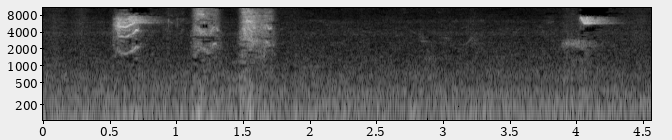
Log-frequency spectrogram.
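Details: Double-collared seedeater female calling, used to stimulate males. One bright chip with a falling lower trace, then a quick double of sharp notes, a long pause, and a final thin high whistle.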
